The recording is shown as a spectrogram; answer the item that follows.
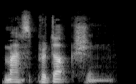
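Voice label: "mass production", British English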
